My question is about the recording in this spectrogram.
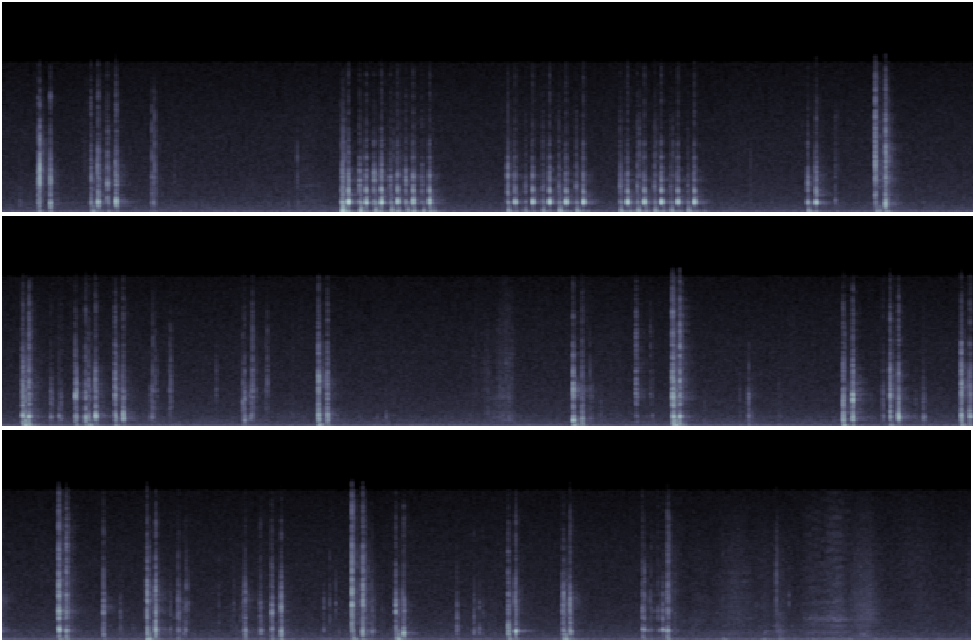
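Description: Typing on a computer keyboard: scattered single key presses, with two quick runs of rapid keystrokes a few seconds in, over a steady low hum.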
